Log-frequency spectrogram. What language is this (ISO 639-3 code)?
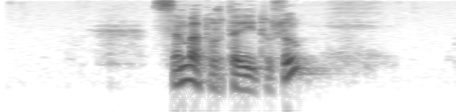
eus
